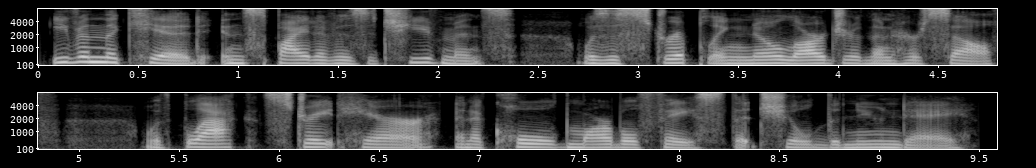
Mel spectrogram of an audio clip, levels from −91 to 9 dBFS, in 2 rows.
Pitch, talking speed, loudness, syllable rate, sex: 175 Hz, 175 wpm, -19 LUFS, 4.6 syllables/s, female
